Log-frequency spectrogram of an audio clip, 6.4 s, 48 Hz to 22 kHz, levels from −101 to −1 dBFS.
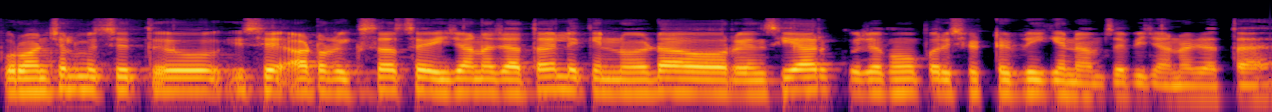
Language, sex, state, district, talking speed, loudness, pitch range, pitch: Hindi, male, Uttar Pradesh, Gorakhpur, 235 wpm, -17 LUFS, 140-160 Hz, 145 Hz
